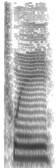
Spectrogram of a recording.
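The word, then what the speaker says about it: 吹: the pronunciation of Thuy she is pronounced as the in the English word Chinese and way similar to a in way the pronunciation is assisted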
